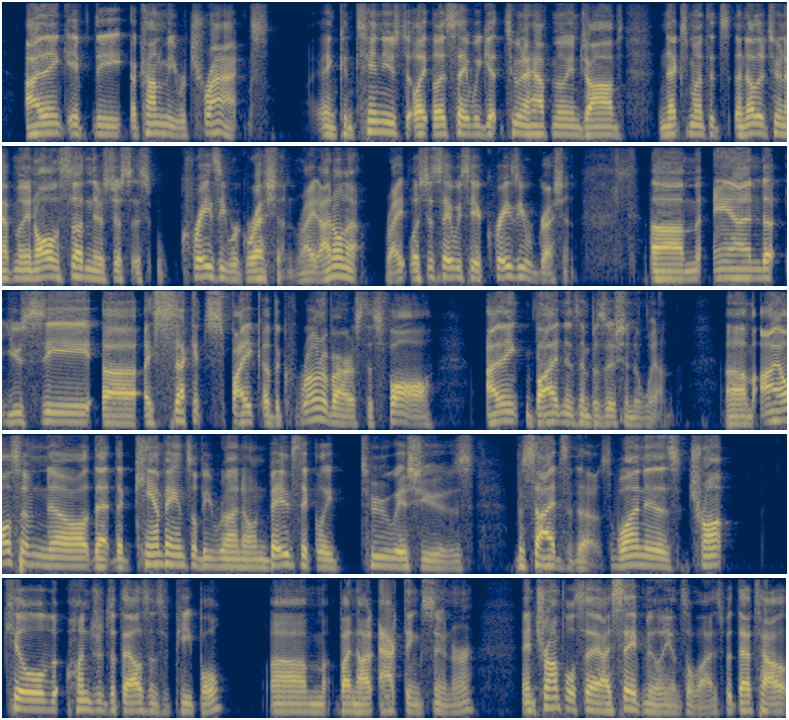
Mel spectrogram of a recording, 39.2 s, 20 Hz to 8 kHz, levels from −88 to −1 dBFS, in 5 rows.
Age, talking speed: 40-59, 175 wpm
